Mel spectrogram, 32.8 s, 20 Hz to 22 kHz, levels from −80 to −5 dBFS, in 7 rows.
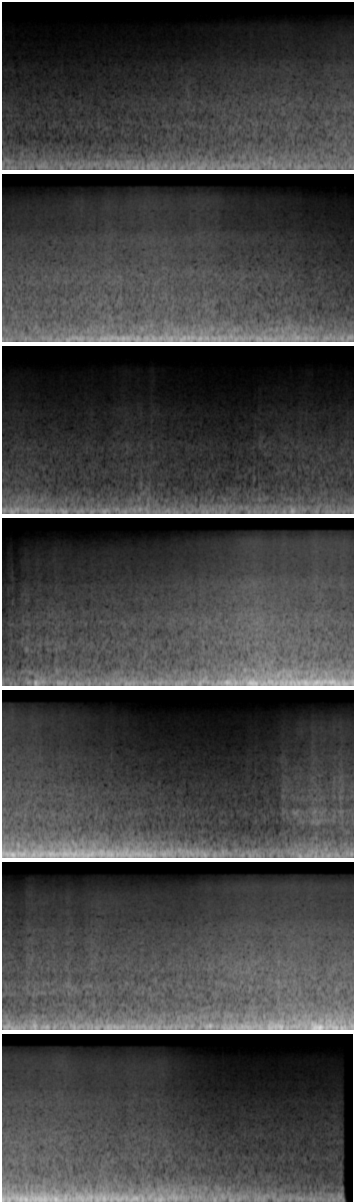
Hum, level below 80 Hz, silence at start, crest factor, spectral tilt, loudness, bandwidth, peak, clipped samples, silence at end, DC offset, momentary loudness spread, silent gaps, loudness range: none; -38 dBFS; 0 s; 20 dB; -5 dB/octave; -31 LUFS; 16.5 kHz; -10 dBFS; under 0.1%; 0.1 s; under 0.1%; 16 LU; none; 13 LU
